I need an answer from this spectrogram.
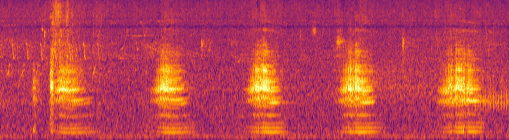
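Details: Wild American bullfrog calling in a pond during mating, territory and fighting activity: five deep, resonant, harmonic croaks, each about half a second long, spaced roughly every one and a half seconds, with faint background hiss.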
